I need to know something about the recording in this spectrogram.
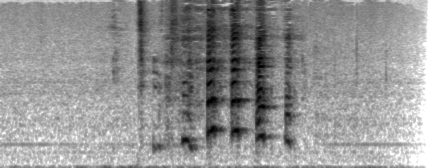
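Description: Young women laugh in short bursts, close by.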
